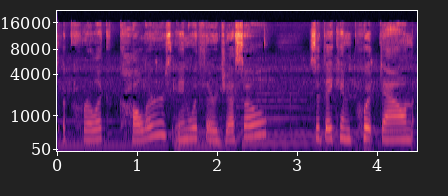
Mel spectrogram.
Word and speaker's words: gesso: is curious about it gesso is spelled with a g but said with a j go figure this squash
